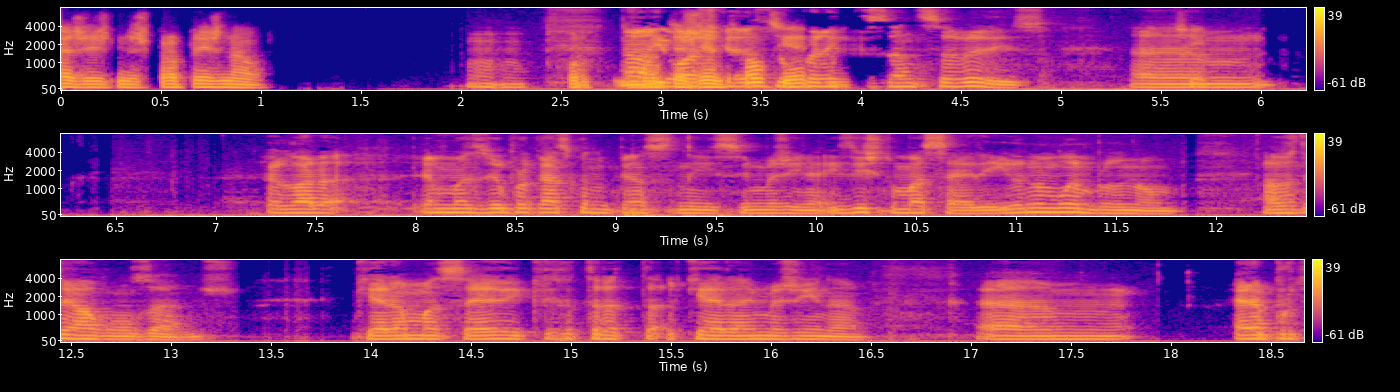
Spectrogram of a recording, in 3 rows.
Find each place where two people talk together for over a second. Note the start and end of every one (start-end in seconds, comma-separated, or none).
2.8-4.0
